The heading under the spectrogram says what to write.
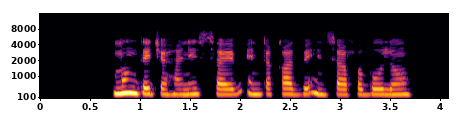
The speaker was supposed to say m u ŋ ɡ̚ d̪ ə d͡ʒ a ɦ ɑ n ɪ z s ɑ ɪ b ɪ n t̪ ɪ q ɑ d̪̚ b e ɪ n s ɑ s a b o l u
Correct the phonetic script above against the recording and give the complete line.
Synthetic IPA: m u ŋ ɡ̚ d̪ ə d͡ʒ a ɦ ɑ n i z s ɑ ɪ b ɪ n t̪ ɪ q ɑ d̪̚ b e ɪ n s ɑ f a b o l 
